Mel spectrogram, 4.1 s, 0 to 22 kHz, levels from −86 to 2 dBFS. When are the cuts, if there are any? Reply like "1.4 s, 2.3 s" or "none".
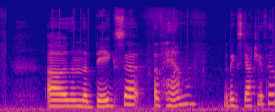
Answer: none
